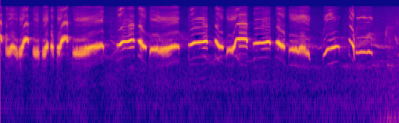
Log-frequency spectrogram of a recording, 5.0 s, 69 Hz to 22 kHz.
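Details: Chinese hwamei kept in a cage, about 85–90% tame, pouring out a fast, varied whistled song of swooping and looping notes in quick succession, with a brief low rumble near the end.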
